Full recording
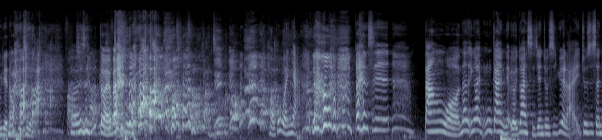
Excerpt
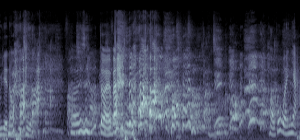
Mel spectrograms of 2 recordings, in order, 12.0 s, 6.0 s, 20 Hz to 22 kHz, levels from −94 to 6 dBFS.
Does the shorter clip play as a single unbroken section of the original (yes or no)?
yes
